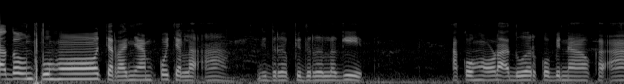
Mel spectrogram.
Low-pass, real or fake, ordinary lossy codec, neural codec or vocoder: 7.2 kHz; real; none; none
